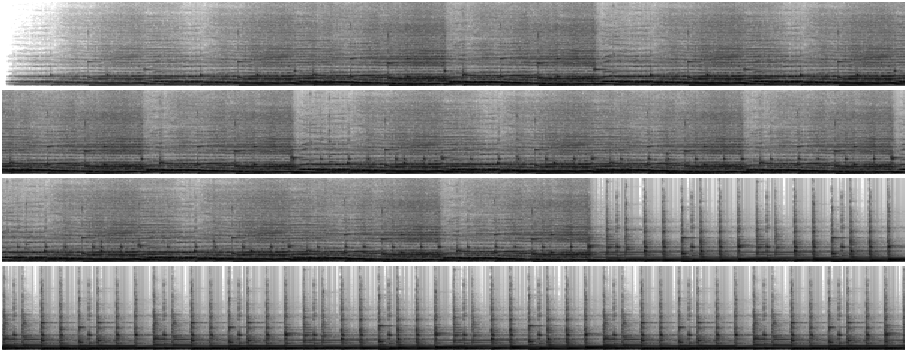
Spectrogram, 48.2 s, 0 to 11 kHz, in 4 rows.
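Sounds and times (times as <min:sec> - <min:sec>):
kalimba: 0:00.3 - 0:48.1.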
